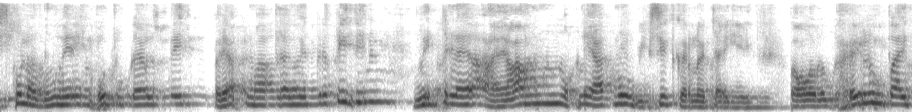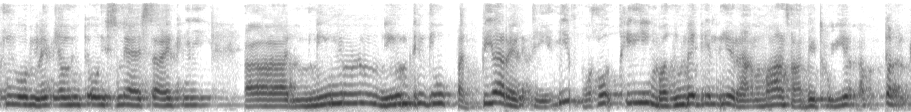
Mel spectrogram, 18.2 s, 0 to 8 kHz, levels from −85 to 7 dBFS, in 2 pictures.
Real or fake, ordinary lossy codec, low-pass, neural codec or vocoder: fake; MP3, 48 kbps; 7.2 kHz; codec, 24 kHz, 1.5 kbps, HILCodec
